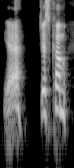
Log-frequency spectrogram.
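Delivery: high, hammed-up Irish accent, slow at the end; cheery stage-Irish lilt. Shown as a demonstration. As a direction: pass as a charming Irishman in a bar. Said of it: "my Irish is passable to an American ear".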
